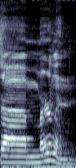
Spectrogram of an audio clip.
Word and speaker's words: Merlign: Oh, that explains why your name is Merlign, then. Precisely, Markham. Although I added a silent G to keep my remarkable powers a secret from the office.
